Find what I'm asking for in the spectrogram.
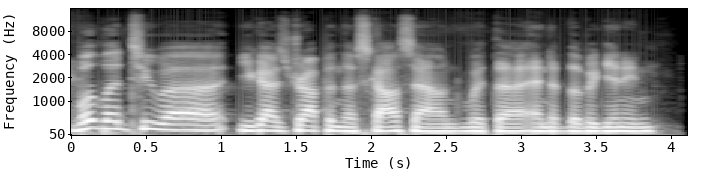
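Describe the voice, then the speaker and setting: Male interviewer, soft dark tone, mid-pitched, casual podcast delivery, very dry recording. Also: steady tone, normal speed, clear, resonant tone, dry recording.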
